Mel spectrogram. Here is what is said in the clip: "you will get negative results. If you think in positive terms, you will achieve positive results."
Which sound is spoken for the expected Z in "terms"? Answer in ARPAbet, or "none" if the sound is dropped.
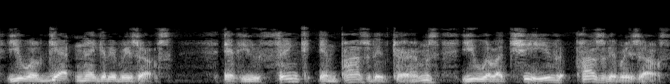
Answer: Z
